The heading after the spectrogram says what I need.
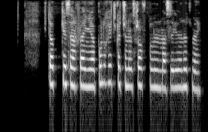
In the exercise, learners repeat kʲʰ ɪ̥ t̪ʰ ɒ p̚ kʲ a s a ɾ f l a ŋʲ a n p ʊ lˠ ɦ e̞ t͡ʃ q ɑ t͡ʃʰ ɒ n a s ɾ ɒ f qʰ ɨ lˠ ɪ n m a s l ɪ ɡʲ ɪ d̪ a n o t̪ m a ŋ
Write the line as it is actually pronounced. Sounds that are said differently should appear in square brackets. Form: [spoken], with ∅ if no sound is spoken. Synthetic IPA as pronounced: kʲʰ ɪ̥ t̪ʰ ɒ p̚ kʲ a s a ɾ f l a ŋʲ a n p ʊ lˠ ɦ e̞ t͡ʃ q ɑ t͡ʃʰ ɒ n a s ɾ ɒ f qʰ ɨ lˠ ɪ n m a s l ɪ ɡʲ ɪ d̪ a n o t̪ m a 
